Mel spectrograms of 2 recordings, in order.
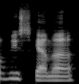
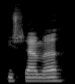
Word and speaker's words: Buscema: The writer is Tom DeFalco, and the penciler is Sal Buscema. Buscema, I think it's Buscema. Sorry, I said it wrong the first time.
